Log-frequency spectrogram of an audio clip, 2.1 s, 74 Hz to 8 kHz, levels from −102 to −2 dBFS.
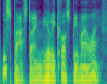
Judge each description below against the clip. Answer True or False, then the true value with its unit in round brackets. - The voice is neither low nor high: False (100 Hz)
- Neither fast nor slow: True (195 wpm)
